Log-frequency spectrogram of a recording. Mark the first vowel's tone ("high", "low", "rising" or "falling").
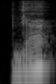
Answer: rising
